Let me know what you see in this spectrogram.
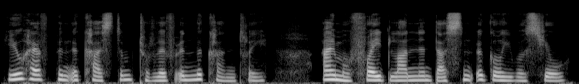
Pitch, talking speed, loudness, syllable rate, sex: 190 Hz, 175 wpm, -20 LUFS, 4.7 syllables/s, female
